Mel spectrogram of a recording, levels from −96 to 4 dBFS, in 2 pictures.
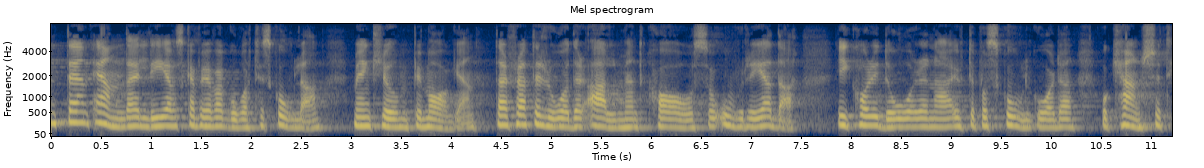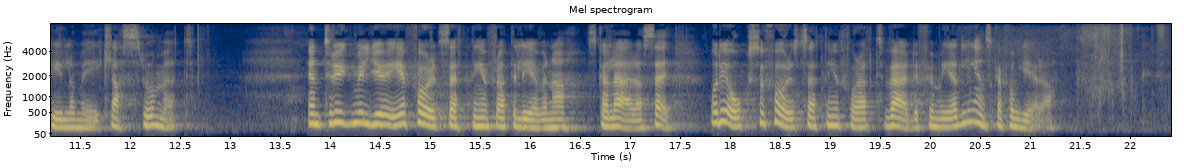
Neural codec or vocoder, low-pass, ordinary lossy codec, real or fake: none; none; none; real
